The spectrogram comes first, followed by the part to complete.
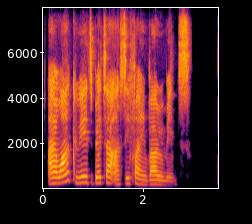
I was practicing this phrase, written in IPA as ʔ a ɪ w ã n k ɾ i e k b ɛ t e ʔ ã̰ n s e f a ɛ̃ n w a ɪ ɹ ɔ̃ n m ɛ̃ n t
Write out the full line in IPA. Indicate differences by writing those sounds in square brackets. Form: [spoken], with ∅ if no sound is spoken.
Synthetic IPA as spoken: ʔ a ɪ w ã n k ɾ i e [t] b ɛ t [a] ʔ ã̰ n s e f a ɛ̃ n [v] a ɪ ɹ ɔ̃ n m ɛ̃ n t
